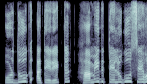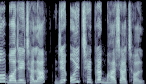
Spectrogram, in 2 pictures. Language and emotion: Maithili, neutral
